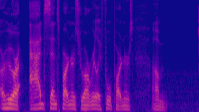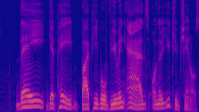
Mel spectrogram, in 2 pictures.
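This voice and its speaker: On a very clean recording with a silent background, a man with a Pennsylvania Dutch accent speaks in a fairly low voice with lively intonation. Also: moderate pace. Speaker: tech YouTuber and podcast host. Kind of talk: casual solo podcast talk. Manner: casual, many fillers.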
